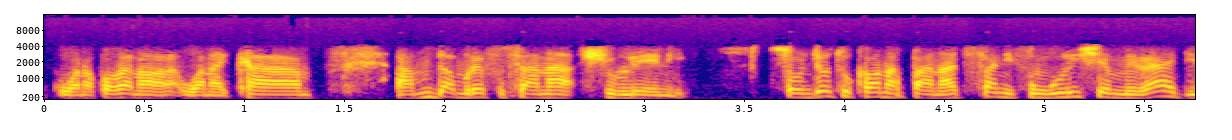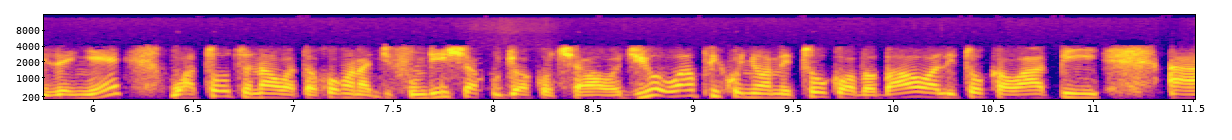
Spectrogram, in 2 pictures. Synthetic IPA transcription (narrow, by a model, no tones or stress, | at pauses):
wanakakanawanakʰaamuɗam̩ɾɛfusanaʃulɛni | sɔnd͡ʒɔtukaɔnaapanaasḁsanifuŋɡuliʃɛmiɾaɗizɛɲɛwatɔtɔnaɔwatakuawanaʄifundiʃakuʄuakɔt͡ʃawawɔʄiuɛwapikwɛɲɛwamɛtɔkawaɓaɓawaɔwalitɔkawapia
